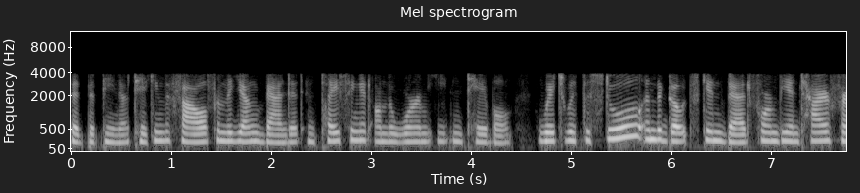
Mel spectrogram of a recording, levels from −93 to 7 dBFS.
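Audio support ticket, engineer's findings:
Speech band-limited to 4 kHz, rough and slightly synthetic, whole clip. Likely component: iLBC codec, framing fits 20 ms (15.2 kbps mode). Each frame's excitation coded independently, hence grainy texture. Unlike a simple low-pass, damage is plainly audible beyond dullness.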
